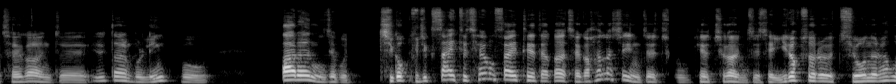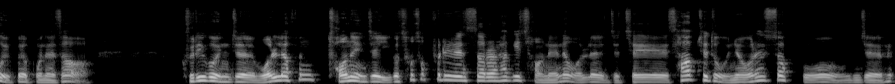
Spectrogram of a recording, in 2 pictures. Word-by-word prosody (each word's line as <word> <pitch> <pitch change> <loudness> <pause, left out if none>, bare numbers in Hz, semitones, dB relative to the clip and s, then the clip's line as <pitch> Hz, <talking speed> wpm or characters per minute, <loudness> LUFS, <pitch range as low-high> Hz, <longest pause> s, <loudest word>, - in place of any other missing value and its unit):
제가 125 +3 -1
인제 105 -2 -6
일단은 175 0 -2
뭐 115 -2 -4
링 150 +11 -2
뭐 105 -2 -6 0.7
다른 210 -1 +9
이제 120 +1 -3
뭐 105 -2 -7 0.3
직업 185 +3 +4
구직 160 +3 -4
사이트 215 -3 +2
채용 250 +6 -4
사이트에다가 185 -7 +2
제가 130 -1 -2
1 220 - -4
씩 205 -2 -2
인제 115 -6 -2
저 - - -13
이렇게 105 +3 -5
제가 130 +2 +1
인제 105 -1 -7
제 100 - -3
이력서를 160 - +3
지원을 150 +3 +3
하고 180 0 0
있고요 - - -3
보내서. 95 -2 -5 0.9
그리고 170 +2 +3
인제 120 -1 -1 0.2
원래 175 - +4
혼 220 +4 -4
저는 155 +6 +3
인제 125 - +2
이거 105 +4 0
소속 220 - -10
프리랜서를 185 -5 0
하기 185 0 -2
전에는 100 - -4
원래 110 0 -4
이제 95 -1 -10
제 110 +1 -2
사업체도 200 - -1
운영을 110 +7 -2
했었고 115 - -4
인제 100 +1 -6
해 90 -1 -2
145 Hz, 345 characters per minute, -23 LUFS, -, 0.9 s, 다른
